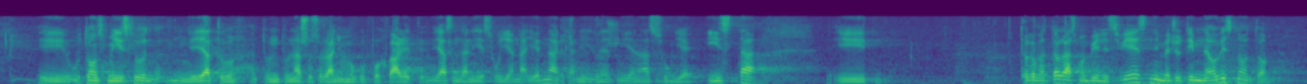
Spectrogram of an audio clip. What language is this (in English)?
Croatian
